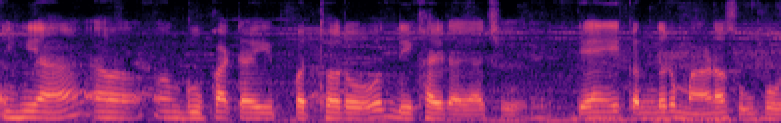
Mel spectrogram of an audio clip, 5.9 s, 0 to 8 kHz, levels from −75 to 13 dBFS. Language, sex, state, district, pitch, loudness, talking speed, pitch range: Gujarati, male, Gujarat, Gandhinagar, 140 Hz, -16 LUFS, 135 wpm, 130-150 Hz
